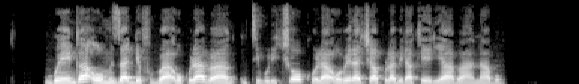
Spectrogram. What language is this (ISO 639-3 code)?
lug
